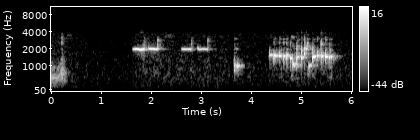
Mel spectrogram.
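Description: African grey parrot whistling: one held whistle about one and a half seconds in, two shorter whistles, a brief lower note, then a warbling run of rapid notes lasting about a second and a half.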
